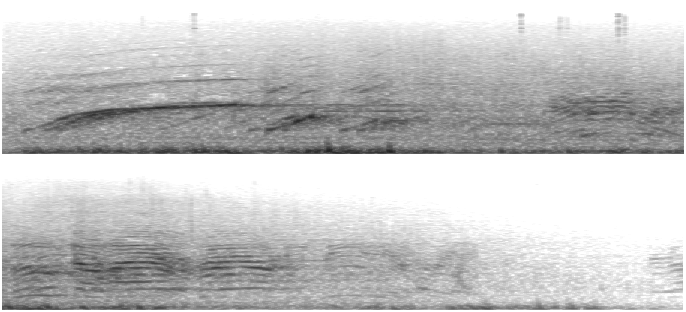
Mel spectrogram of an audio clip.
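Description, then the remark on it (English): Sirens of fire and police vehicles driving through neighborhoods wail and then switch to a rapid yelp, fairly loud over a low rumbling background, before fading out near the end. “That approach included Nixol emergency alerts, tsunami sirens, and fire and police personnel driving through neighborhoods with sirens blaring and lights flashing.”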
